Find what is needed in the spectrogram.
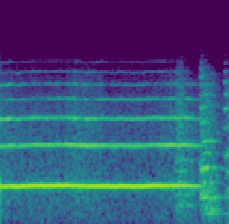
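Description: Factory steam whistle blowing one steady, held note with strong overtones, cutting off near the end.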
